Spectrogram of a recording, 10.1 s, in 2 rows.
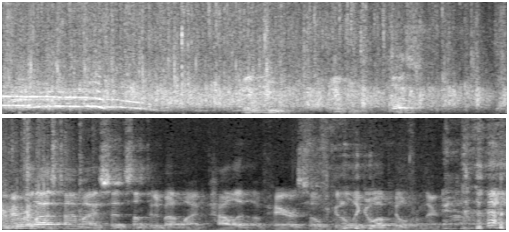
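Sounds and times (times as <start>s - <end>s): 
audience applause: 0.0s - 6.0s
speech: 2.4s - 4.3s, 5.0s - 10.0s
laughter: 8.2s - 10.0s.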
